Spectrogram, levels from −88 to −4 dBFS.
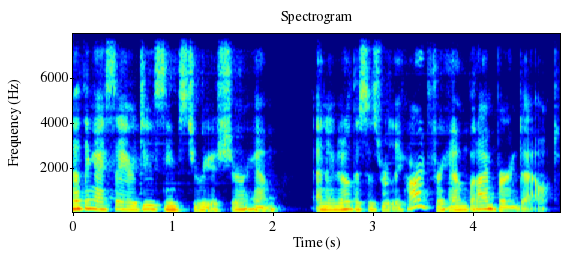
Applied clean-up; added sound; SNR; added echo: neural mask model DeepFilterNet 3.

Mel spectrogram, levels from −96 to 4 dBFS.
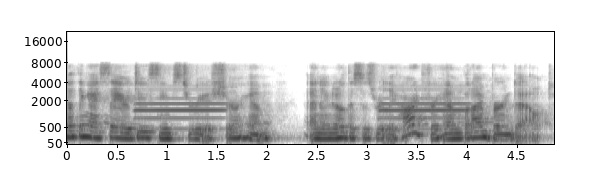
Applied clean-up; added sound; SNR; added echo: none; Wind instrument, woodwind instrument; 10 dB; reverberation time 0.6 s.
